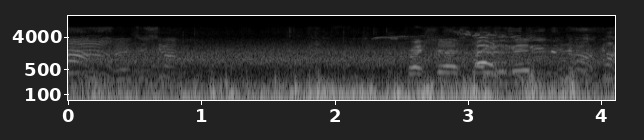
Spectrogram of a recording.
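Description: Footballers shouting to one another across an outdoor pitch: a short call at the start and a louder run of shouts about two and a half to three and a half seconds in, over a steady low rumble.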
